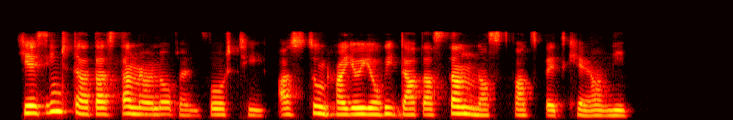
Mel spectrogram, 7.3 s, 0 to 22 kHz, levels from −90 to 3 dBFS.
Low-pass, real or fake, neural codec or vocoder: 7.2 kHz; fake; codec, 16 kHz, 0.8 kbps, ZipCodec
